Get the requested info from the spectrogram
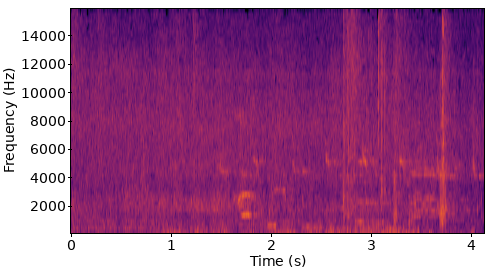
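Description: Wind buffeting a phone's microphone as an uneven low rumble, with a few short, faint high chirps and some light clicks in the second half.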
